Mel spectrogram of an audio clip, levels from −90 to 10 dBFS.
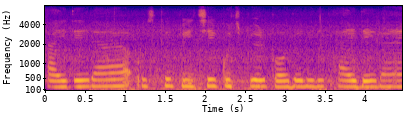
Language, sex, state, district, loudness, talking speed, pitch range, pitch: Hindi, female, Bihar, Kaimur, -13 LUFS, 175 wpm, 210-225 Hz, 215 Hz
